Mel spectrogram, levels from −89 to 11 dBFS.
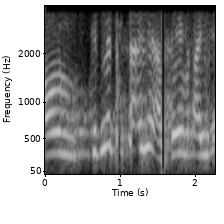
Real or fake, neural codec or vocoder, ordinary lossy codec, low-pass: real; none; none; 3.6 kHz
